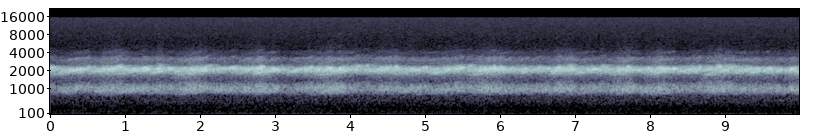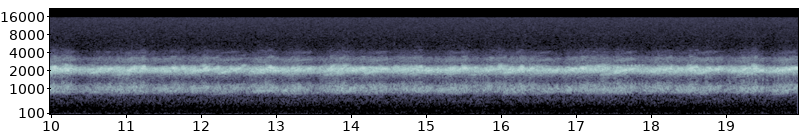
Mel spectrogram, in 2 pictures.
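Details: Many frogs croaking in a spring wetland, a live unlooped recording: steady overlapping trills form a constant high buzzing wall of sound with a fainter lower band, holding even for the whole stretch.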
